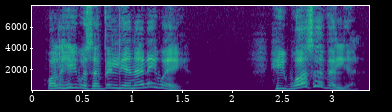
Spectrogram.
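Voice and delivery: high, fast indignant jeer; indignant listener. Acted. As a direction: blurt it out indignantly. Listener's outburst voiced.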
